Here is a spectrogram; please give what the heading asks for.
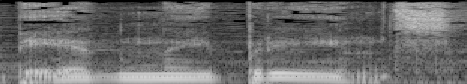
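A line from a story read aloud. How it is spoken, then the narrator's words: Sigh. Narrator (Russian): вздохнул король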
